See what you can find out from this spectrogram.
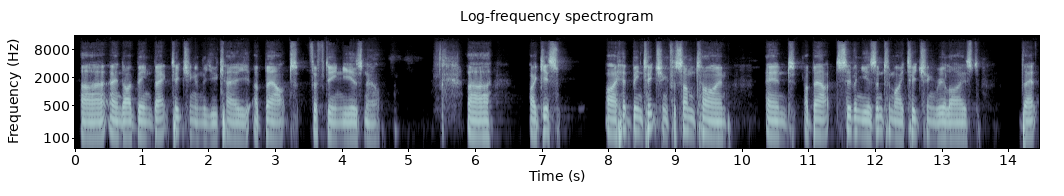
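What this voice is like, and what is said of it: New Zealand accent. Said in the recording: “The accent is from New Zealand.”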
